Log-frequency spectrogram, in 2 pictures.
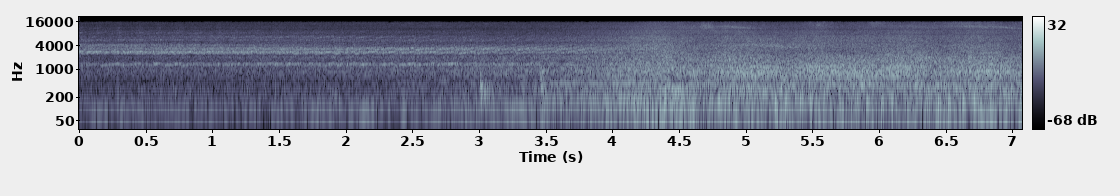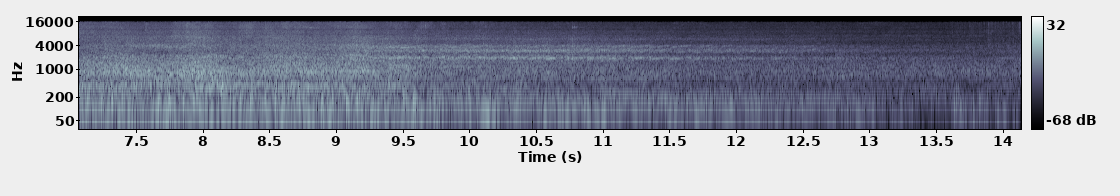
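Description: London Northwestern Railway Class 350 Desiro electric multiple unit moving away along the platform. A steady high whine is heard at first. Then the rumble of wheels on rails swells for several seconds and fades as the last carriages draw away.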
